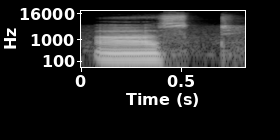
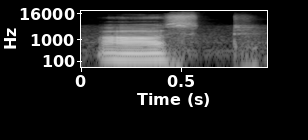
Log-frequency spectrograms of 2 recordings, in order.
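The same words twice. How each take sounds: The two takes are said the same way.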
